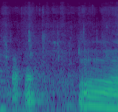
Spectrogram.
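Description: Vietnamese pot-bellied piglets give two short grunts close by, followed by a longer, tonal squealing call, over a low background rumble.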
